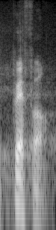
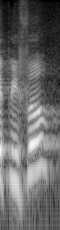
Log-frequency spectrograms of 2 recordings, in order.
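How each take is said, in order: First: "prefer" said PREFF-uh, short e first; Vincentian "prefer". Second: "prefer" said PREE-fo, long ee first; Grenadian "prefer". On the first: Storyteller showing how Vincentians talk, "prefer" as PREFF-uh. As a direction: prefer pitched low, as PREFF-uh. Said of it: "Vincentians say prefer". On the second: Storyteller showing how Grenadians talk, "prefer" as PREE-fo. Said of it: "Grenadians say prefer". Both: Shown as a demonstration.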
